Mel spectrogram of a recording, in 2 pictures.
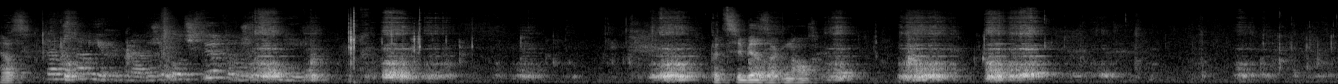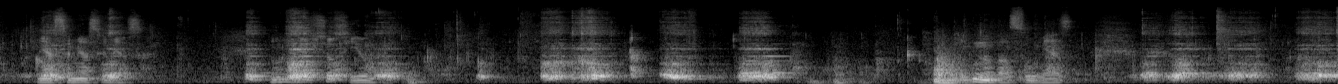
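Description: A metal bowl clinks and scrapes on a tiled floor.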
